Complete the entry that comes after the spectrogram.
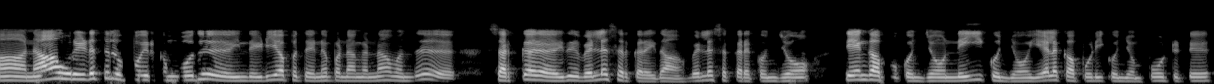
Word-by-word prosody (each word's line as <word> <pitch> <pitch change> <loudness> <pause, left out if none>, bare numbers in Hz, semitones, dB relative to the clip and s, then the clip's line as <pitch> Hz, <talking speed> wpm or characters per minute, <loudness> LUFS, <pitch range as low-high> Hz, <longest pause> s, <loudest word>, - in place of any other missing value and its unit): ஆ - - +4 0.3
நான் 235 +8 +8
ஒரு 250 - +5
இடத்துல 260 +2 +1 0.2
போயிருக்கும்போது, 205 +1 -3 0.4
இந்த 175 0 -4
இடியாப்பத்த 205 -1 -2
என்ன 175 +2 -2
பண்ணாங்கன்னா 170 0 -3
வந்து, 175 +6 -5 0.7
சர்க்கர 190 +4 +4 0.2
இது 195 +3 0
வெள்ளை 205 +7 +2
சர்க்கரை 155 -6 -3
தான். 140 -3 -2
வெள்ள 185 +4 -2
சர்க்கரை 170 -4 -4
கொஞ்சம், 160 0 -2 0.5
தேங்காய்ப்பூ 210 -5 +4
கொஞ்சம், 165 0 -3
நெய் 190 +5 +1
கொஞ்சம், 150 -3 -3 0.2
ஏலக்காய் 190 -3 0
பொடி 165 0 -5
கொஞ்சம் 155 -2 -6
போட்டுட்டு 170 -1 -5
180 Hz, 130 wpm, -20 LUFS, 165-205 Hz, 0.7 s, நான்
